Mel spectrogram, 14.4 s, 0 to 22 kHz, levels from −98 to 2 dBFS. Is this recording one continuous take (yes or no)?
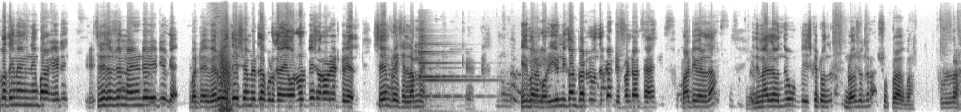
yes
